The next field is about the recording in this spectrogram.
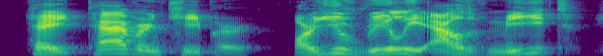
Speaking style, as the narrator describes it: shouted

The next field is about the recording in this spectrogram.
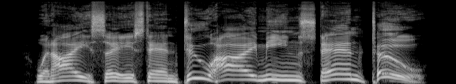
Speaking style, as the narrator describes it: he roared

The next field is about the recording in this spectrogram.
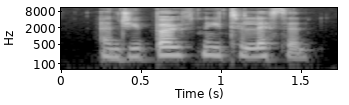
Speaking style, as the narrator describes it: said quietly

